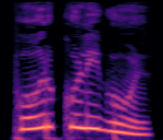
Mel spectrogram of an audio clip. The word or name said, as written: ಪೋರ್ಕುಳಿಗೊಳ್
